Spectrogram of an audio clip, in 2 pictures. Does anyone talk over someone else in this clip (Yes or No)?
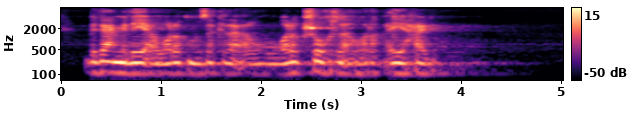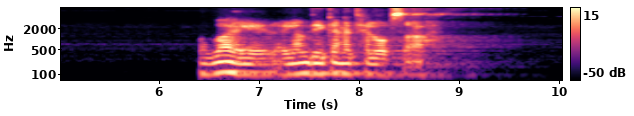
No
